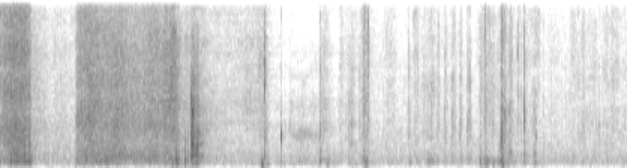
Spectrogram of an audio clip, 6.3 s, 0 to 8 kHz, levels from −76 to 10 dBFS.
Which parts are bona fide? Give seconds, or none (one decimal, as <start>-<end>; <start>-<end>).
0.0-1.7; 3.6-6.3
